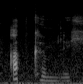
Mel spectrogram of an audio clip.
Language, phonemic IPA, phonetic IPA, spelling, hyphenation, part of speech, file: German, /ˈapˌkœmlɪç/, [ˈʔapˌkœmlɪç], abkömmlich, ab‧kömm‧lich, adjective, De-abkömmlich.ogg
- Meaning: dispensable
